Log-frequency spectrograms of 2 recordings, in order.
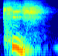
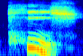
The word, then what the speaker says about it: quiche: like K Kish but in French we have the E of the Kish more short we don't say we say inish inish kishish Kish as in English it's Kish but in French it's Kish so the the it's more short but then there is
